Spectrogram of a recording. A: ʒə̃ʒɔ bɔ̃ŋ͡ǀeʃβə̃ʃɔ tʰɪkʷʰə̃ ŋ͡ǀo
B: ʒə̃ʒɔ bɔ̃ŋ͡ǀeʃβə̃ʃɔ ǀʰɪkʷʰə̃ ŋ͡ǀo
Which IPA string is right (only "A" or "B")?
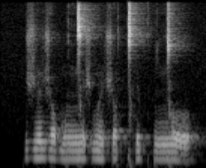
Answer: B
